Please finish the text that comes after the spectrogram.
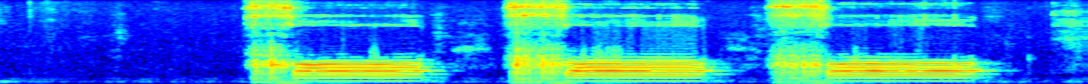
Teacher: یہاں سے خا کے ساتھ ساتھ غین بھی ادا ہوتا ہے. خا میں خراٹے کی آواز ہونا لازمی ہے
